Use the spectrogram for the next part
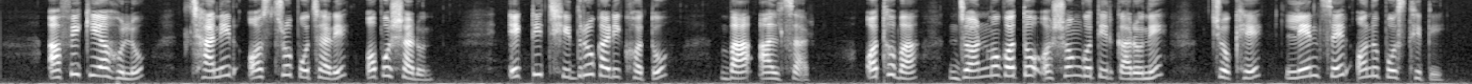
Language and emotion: Bengali, neutral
